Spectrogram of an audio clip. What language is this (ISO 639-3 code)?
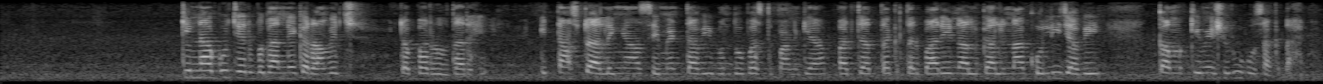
pan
